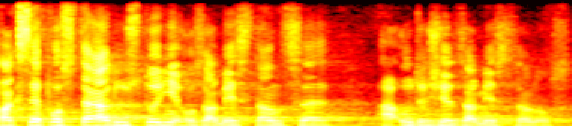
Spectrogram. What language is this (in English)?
Czech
